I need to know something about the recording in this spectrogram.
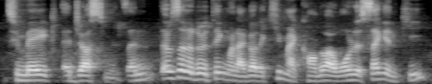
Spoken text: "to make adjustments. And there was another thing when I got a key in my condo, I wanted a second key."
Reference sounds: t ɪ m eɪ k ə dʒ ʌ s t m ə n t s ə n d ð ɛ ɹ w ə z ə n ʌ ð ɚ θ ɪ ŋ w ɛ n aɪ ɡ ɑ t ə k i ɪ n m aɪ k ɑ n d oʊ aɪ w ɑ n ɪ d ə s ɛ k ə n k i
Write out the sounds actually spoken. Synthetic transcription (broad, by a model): t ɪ m eɪ k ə dʒ ʌ s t m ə n t s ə n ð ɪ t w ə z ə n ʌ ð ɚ θ ɪ ŋ w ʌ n aɪ ɡ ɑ t ə k i m aɪ k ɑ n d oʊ aɪ w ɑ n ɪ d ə s ɛ k ə n k i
